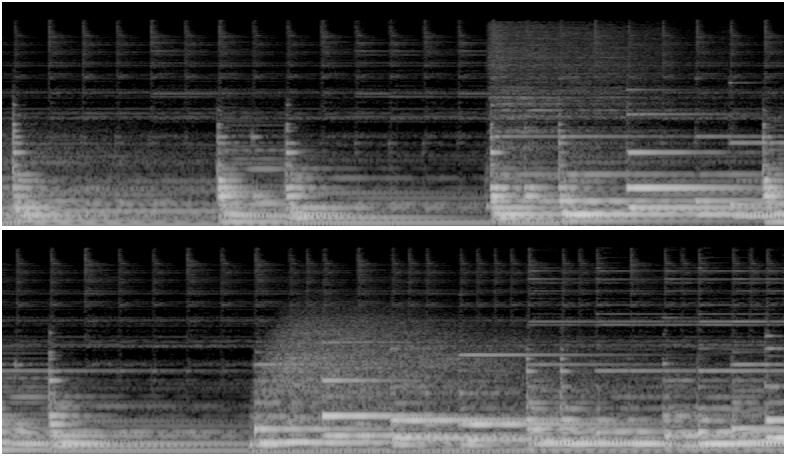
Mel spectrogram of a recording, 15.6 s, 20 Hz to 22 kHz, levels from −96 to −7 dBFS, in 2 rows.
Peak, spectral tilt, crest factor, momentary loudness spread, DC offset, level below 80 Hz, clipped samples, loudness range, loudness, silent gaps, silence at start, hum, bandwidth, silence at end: -16 dBFS; -7.5 dB/octave; 16 dB; 15 LU; under 0.1%; -50 dBFS; under 0.1%; 6 LU; -31 LUFS; none; 0 s; none; 16 kHz; 0 s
